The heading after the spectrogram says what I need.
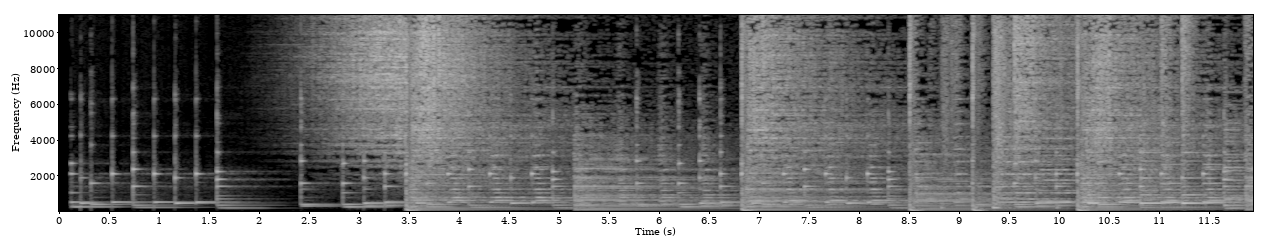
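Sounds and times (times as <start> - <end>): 
Apple iPhone ringtone: 0.1 - 11.8.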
